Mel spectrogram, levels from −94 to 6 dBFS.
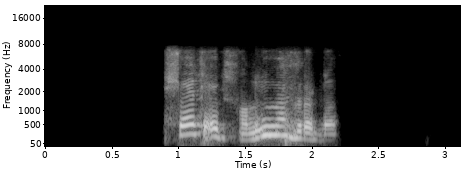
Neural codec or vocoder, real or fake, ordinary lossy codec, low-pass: codec, 44.1 kHz, 1.7 kbps, Pupu-Codec; fake; Opus, 16 kbps; 7.2 kHz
